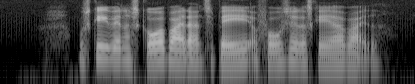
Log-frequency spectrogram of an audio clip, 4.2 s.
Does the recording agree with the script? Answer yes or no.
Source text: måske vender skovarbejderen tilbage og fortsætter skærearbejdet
yes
